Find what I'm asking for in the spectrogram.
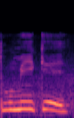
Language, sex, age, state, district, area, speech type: Bengali, male, 18-30, West Bengal, Paschim Medinipur, rural, read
